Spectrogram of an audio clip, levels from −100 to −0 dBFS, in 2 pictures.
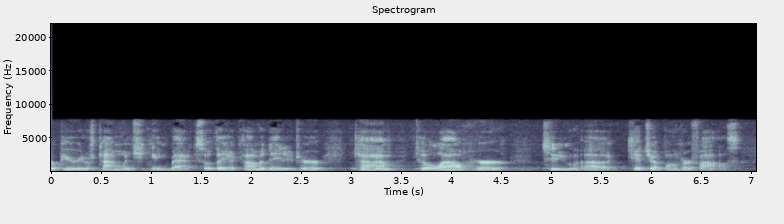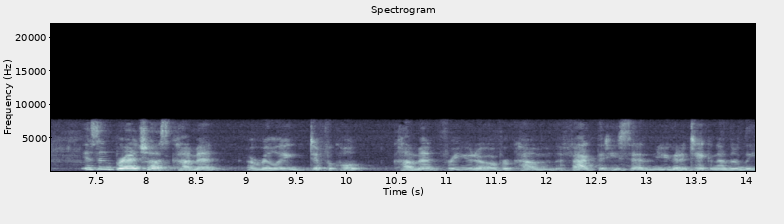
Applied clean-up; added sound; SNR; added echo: none; none; none; reverberation time 0.3 s.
